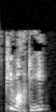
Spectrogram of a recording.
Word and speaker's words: Pewaukee: It's Pewaukee. – Okay, Pewaukee.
